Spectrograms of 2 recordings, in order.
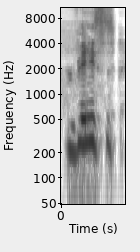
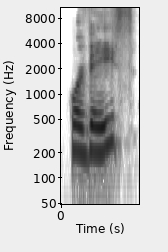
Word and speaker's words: Corvase: company out of Canada so that's Michael Vase and by the way mispronounced his name on Mike um so we gotta apologize to Mike on that one it is corvase Michael corvase who is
